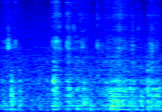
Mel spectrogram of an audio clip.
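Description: Crate Paper rub-on pen rolled along paper as it lays down a line of heart decals, its small roller mechanism making faint, uneven clicks.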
